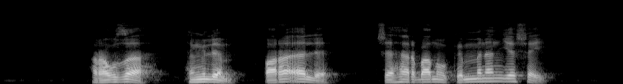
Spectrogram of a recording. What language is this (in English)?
Bashkir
